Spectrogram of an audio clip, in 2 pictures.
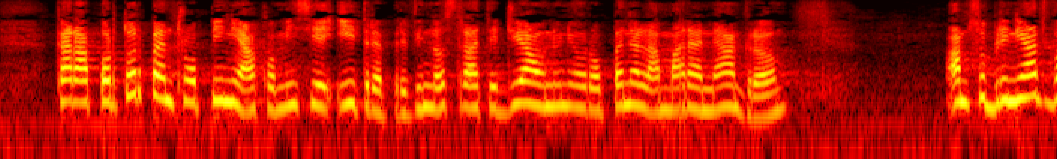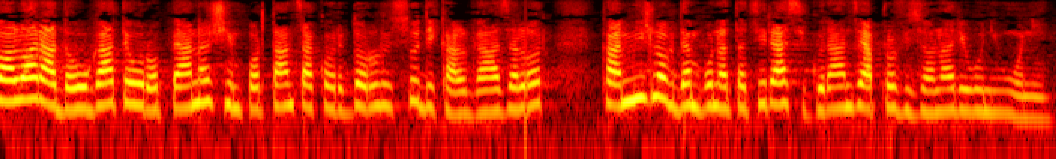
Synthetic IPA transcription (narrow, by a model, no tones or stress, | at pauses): kaɾapo̞rt̪o̞rʲpe̞nt̪ɾuo̞pinieako̞misije̞jʔit̪ɾe̞pɾivind̪o̞st̪ɾat̪e̞d͡ʒieauniunije̞uɾo̞pe̞ne̞lamaɾeaneaɡɾə | amsubliniat̪valwaɾeaːd̪əuɡat̪əe̞uɾo̞peanəʃiːmpo̞rt̪ant̪sako̞ɾid̪o̞ɾulujsud̪ikalɡaze̞lo̞r | kamiʒlo̞kd̪e̞ɨmbunət̪ət̪siɾeasiɡuɾant̪sejapɾo̞vizio̞nəɾiuniuni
